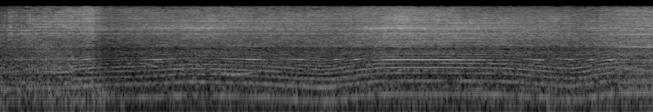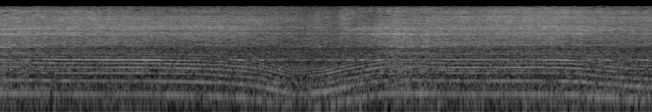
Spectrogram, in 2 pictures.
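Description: A bus engine whines, rising and falling in pitch as a bus drives off.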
